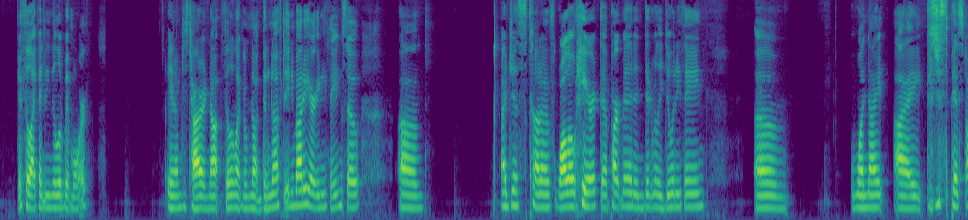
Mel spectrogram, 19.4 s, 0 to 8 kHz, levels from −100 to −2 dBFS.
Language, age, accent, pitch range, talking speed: English, 20-39, American, 170-200 Hz, 145 wpm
